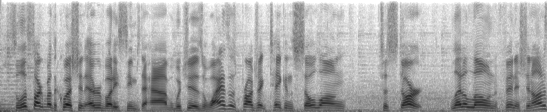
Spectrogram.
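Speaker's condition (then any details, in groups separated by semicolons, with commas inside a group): No condition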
